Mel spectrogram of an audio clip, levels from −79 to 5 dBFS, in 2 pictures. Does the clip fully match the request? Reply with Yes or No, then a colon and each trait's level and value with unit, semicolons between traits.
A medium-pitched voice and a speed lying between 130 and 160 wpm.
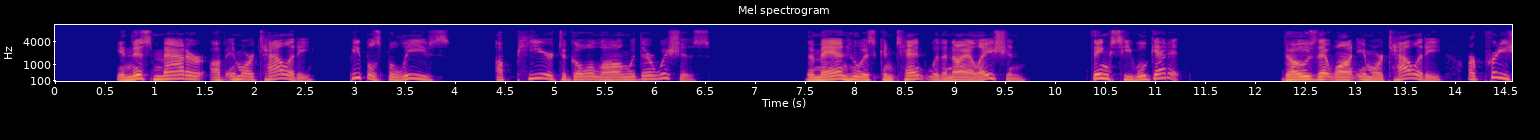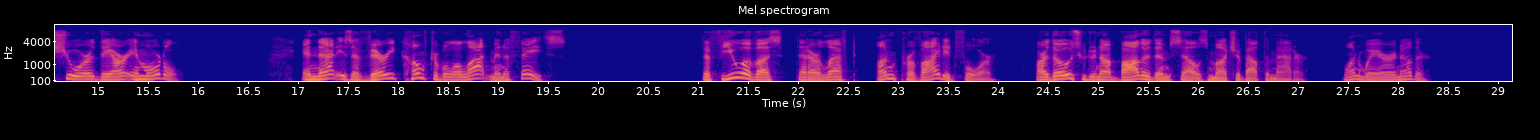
Yes: medium, 160 Hz; average, 140 wpm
